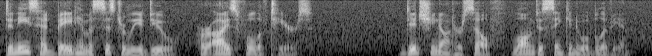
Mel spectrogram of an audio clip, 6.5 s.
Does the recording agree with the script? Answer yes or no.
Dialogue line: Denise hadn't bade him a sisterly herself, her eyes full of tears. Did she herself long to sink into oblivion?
no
